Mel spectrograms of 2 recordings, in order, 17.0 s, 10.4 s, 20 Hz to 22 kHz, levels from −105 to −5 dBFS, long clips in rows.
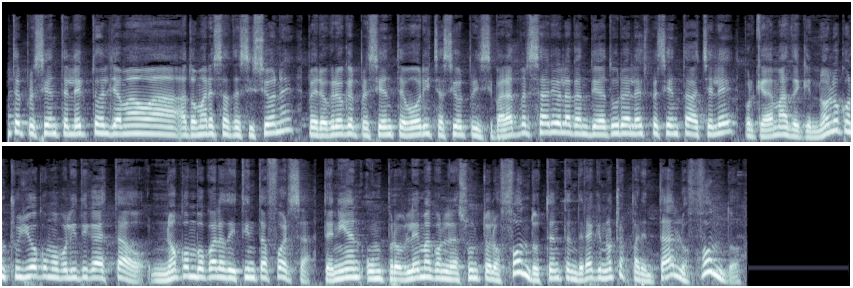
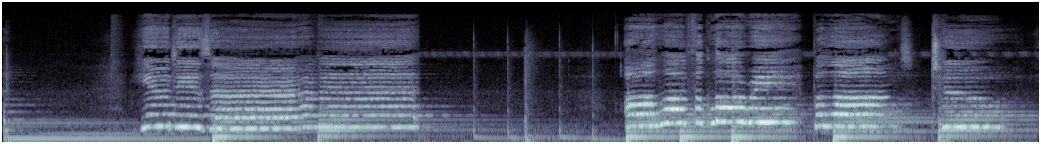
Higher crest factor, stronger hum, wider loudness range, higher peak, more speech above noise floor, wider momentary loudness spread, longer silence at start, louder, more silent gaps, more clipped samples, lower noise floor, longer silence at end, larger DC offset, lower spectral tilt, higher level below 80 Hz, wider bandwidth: second, 12 dB vs 18 dB; neither; second, 1 LU vs 10 LU; first, 0 dBFS vs -8 dBFS; first, 70 dB vs 27 dB; second, 4 LU vs 22 LU; about the same, 0.05 s vs 0 s; first, -14 LUFS vs -23 LUFS; neither; neither; first, -83 dBFS vs -51 dBFS; first, 1.1 s vs 0.1 s; neither; first, -7.5 dB/octave vs -5.5 dB/octave; about the same, -48 dBFS vs -48 dBFS; about the same, 16 kHz vs 16 kHz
